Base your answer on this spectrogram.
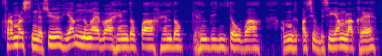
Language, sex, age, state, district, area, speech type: Manipuri, male, 60+, Manipur, Senapati, urban, spontaneous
